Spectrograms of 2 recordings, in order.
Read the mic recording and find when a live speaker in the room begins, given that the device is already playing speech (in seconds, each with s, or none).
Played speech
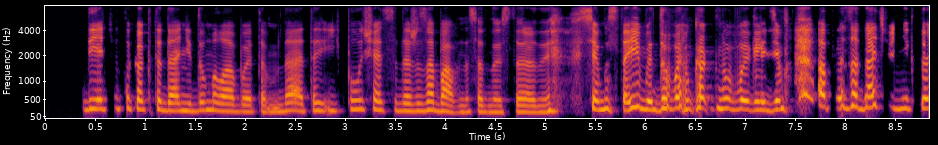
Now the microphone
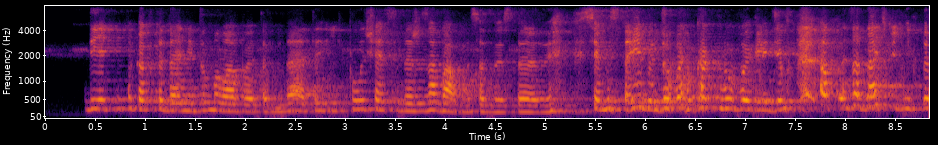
none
